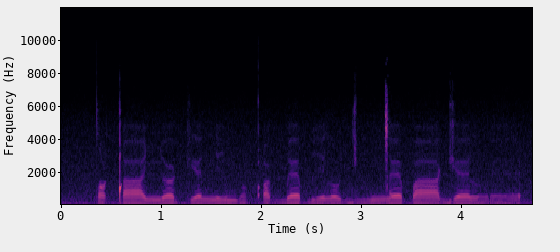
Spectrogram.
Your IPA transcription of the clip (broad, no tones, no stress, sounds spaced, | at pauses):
tˤ i ǃ aː ɲ œ kʲ ɛ n i m o̤ qʼ œ ɡ͡b ɛ ɓ i l o ɟ i̤ ŋ͡ǀ ɛ p aː ɡʲ ɛ l o̤ ɾ ɛ̤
